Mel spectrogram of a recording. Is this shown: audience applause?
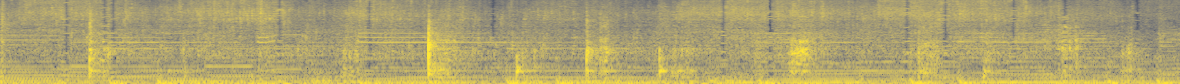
no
